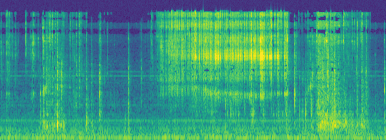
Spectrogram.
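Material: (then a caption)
Soap. A metal knife scores a grid pattern into a solid cream-white bar of soap held in the palm and scrapes it, raising small flakes. Faint, scattered crisp scratches give way to a louder, sustained bright crunchy scraping in the middle, then a shorter scrape near the end.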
